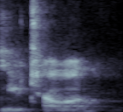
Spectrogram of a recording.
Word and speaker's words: Nutella: cups melted peanut butter Nutella and yes it's pronounced Nutella on top of it Butterfinger and also more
